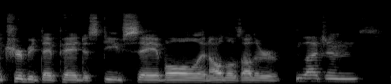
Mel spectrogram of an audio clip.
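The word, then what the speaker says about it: Sabol: I thought the tribute they paid to Steve Sable and all those other Legends did I say it right Steve Sable yes yeah and all those other uh you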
